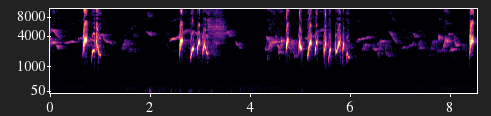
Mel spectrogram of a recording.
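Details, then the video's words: Red-whiskered bulbul delivering 'bern roi' song: loud clusters of liquid whistled notes at irregular intervals, including a longer run of about eight rapid notes, joined by quiet twittering. A constant low hum runs throughout. "นกกรงหัวจุก (เจ้าตอก) เบิ้ลร้อยเพราะ ๆ"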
